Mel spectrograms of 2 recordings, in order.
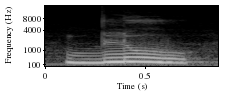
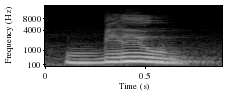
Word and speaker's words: blue: A bonus tip, blue is pronounced as blue, not blue. People often tend to say this as blue, but the end sound is oo, not you.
